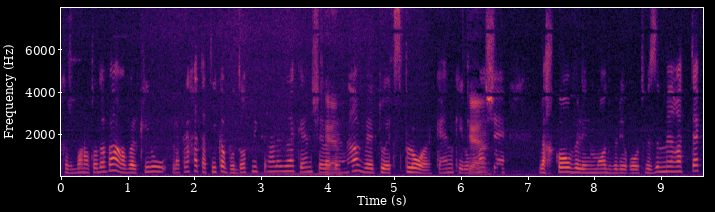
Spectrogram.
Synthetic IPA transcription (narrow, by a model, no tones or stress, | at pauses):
χeʃbo̞no̞to̞davaʁavalkiiːlulakaχet̪atikavo̞do̞tnikʁale̞ze̞kenʃe̞labenanavet̪ueksplo̞ʁke̞nkiiːlumaʃe | laχko̞ʁve̞lilmo̞dve̞liʁo̞t̪veze̞meʁat̪e̞k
